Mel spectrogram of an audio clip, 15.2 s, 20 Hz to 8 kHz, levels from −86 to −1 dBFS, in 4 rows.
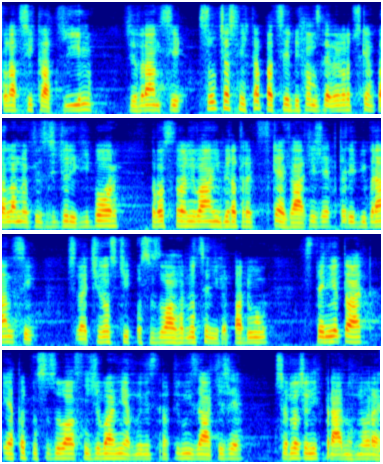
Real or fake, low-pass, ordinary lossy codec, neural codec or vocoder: fake; 7.2 kHz; none; codec, 24 kHz, 1 kbps, SNAC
